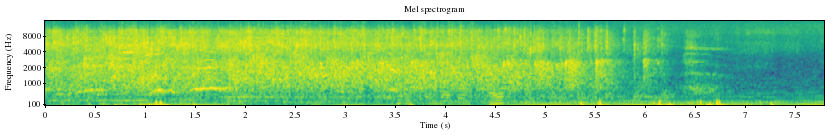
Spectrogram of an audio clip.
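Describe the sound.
An audience claps steadily in a dense, hissy wash of applause that gradually thins and fades, with a voice starting to speak over the last few seconds.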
